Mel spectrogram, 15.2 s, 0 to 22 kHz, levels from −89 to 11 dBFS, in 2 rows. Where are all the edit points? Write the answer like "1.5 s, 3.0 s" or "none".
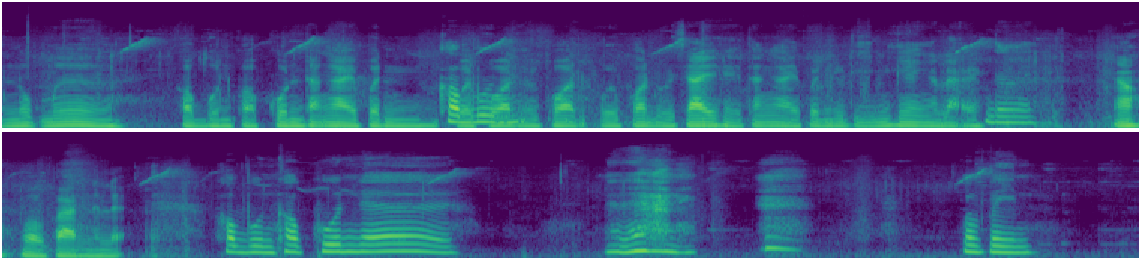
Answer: none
